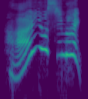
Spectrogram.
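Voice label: finish, Japanese; ilulu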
